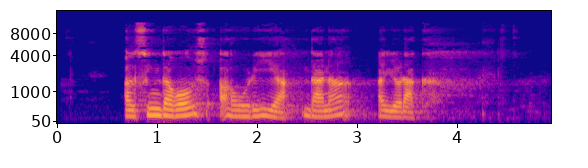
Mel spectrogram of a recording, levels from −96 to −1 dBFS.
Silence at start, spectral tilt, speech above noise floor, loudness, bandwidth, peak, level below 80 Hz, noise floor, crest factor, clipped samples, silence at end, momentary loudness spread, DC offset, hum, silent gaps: 0.7 s; -5.5 dB/octave; 52 dB; -27 LUFS; 11.5 kHz; -8 dBFS; -72 dBFS; -78 dBFS; 20 dB; under 0.1%; 1 s; 9 LU; under 0.1%; none; none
